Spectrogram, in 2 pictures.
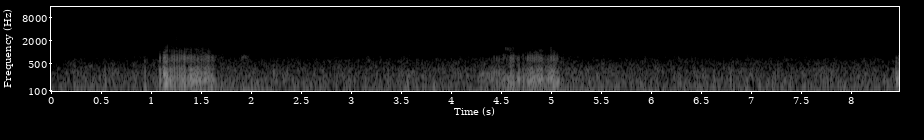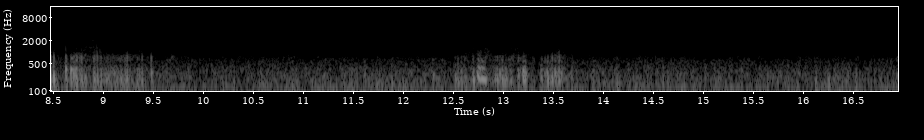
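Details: A Maine Coon cat aged 15 or older, sleeping and dreaming, gives soft, low rumbling snores about every four seconds, roughly 15 a minute, over quiet room noise.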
